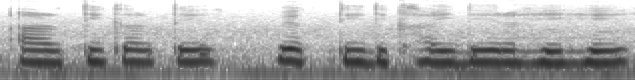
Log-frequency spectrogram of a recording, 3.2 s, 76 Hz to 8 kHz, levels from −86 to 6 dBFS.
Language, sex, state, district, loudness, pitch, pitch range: Hindi, female, Uttar Pradesh, Deoria, -20 LUFS, 215 Hz, 210-220 Hz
